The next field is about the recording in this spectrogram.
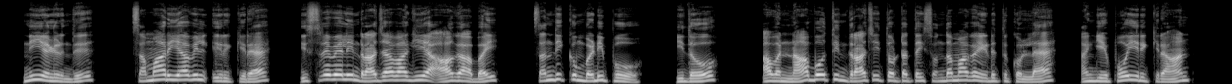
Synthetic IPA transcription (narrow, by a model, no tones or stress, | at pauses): niːɛɻɯnd̪ɯ | sɐmaːɾɪjaːʋɪlɪɾɯkːɪrɐ | ɪsɾɐʋeːlɪnɾaːd͡ʒaːʋaːɣɪjɐʔaːɣaːbɐɪ | sɐnd̪ɪkːɯmbɐɽipːoː | ɪðoː | ɐʋɐnnaːboːt̪ːɪnd̪ɪɾaːt͡ʃːɐɪt̪ːoːʈːɐt̪ːɐɪsɔnd̪ɐmaːɣɐɛɽɯt̪ːɯkːɔɭːɐ | ɐŋɡeːpoːjɪɾɯkːɪraːn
